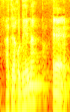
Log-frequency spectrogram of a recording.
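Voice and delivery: ordinary talk, nothing marked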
